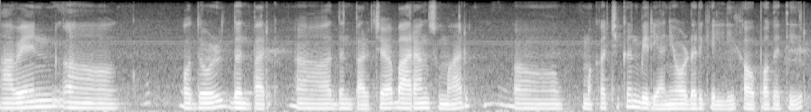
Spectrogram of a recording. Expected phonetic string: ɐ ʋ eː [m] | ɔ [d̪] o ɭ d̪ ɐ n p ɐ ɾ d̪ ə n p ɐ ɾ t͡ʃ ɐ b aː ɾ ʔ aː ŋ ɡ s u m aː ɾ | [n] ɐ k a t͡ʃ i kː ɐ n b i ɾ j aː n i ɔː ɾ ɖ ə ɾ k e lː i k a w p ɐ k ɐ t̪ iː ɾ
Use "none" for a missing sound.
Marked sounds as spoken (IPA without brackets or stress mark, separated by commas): n, d̪, m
